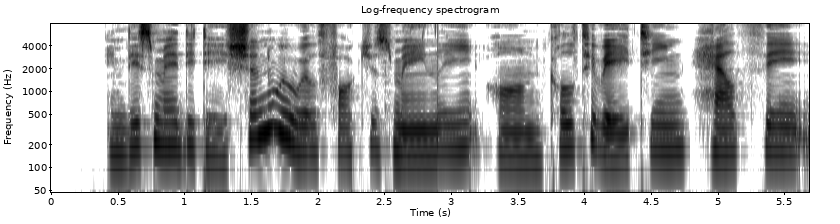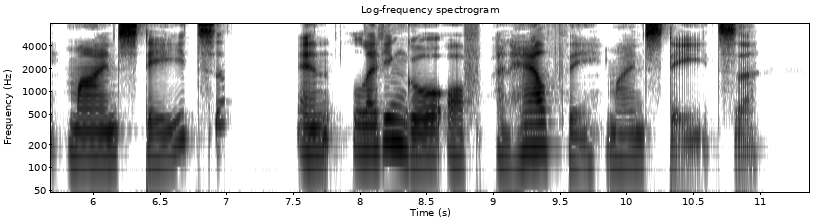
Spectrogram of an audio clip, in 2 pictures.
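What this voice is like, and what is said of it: Italian accent in English. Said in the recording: “I'm Italian and I speak English as a second language... my accent”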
